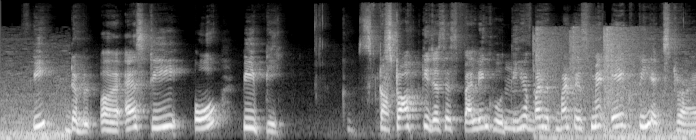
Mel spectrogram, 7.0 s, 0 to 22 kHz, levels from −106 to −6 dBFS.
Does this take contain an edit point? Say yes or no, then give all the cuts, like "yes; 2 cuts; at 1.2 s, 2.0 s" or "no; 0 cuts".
no; 0 cuts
